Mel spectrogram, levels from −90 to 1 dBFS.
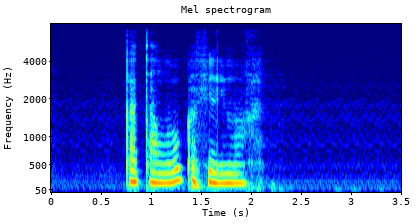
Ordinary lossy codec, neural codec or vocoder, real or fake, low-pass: AAC, 48 kbps; codec, 16 kHz, 1 kbps, FunCodec, trained on Chinese and English, 50 frames a second; fake; 7.2 kHz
